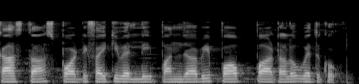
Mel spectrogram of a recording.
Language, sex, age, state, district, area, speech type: Telugu, male, 18-30, Telangana, Vikarabad, urban, read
